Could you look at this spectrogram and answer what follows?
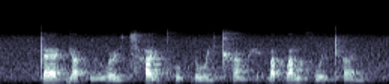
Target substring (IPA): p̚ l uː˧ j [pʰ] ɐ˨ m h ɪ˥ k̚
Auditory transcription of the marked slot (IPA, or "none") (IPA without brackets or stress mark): kʰ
